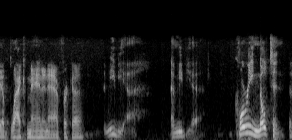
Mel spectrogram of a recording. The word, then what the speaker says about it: Namibia: road nice big way also that's how you pronounce it namibia now me bia there may be a close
